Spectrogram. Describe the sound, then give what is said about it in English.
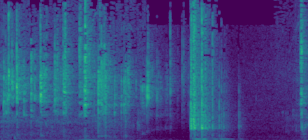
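A single die rolled during a tabletop fantasy role-playing game: a dense run of light clicks and clatter, then one sharper clack with a short trailing rattle before it settles. “So you're rolling one dice. One die.”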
